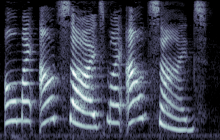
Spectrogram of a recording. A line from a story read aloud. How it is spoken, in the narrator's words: Eriskigal cries out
